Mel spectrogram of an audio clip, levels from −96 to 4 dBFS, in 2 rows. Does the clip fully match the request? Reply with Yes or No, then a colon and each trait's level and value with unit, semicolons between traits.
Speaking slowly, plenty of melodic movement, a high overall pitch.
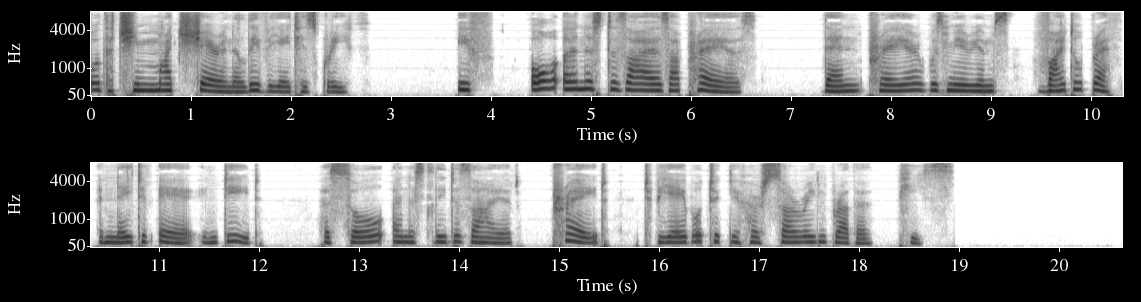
No: slow, 110 wpm; average, 3.2 semitones; high, 195 Hz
